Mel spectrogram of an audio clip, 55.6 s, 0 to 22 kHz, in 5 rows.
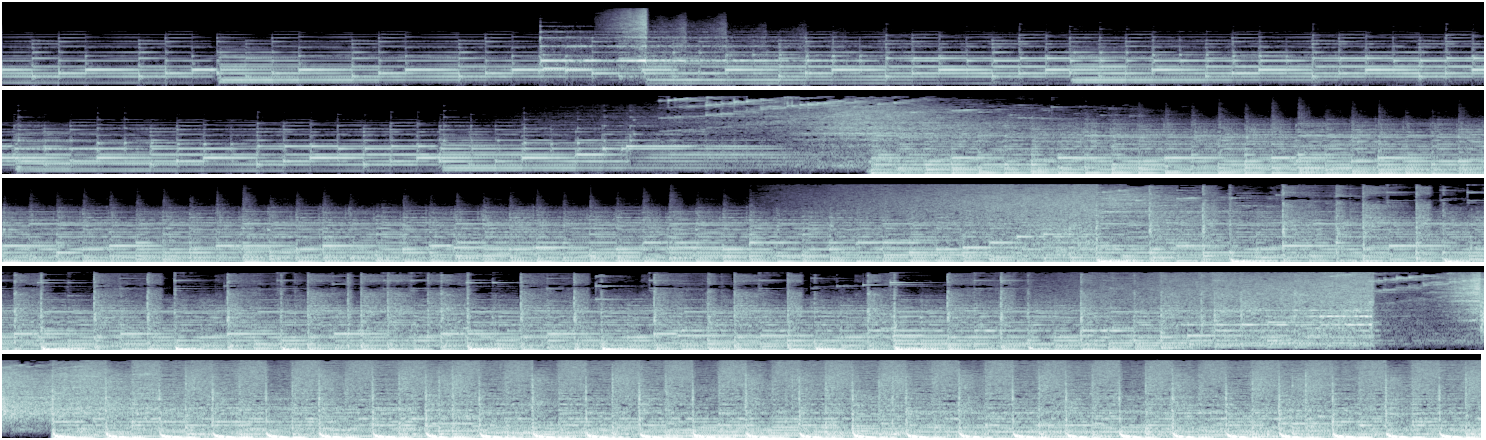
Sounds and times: Music: 0:00.0 - 0:55.5.

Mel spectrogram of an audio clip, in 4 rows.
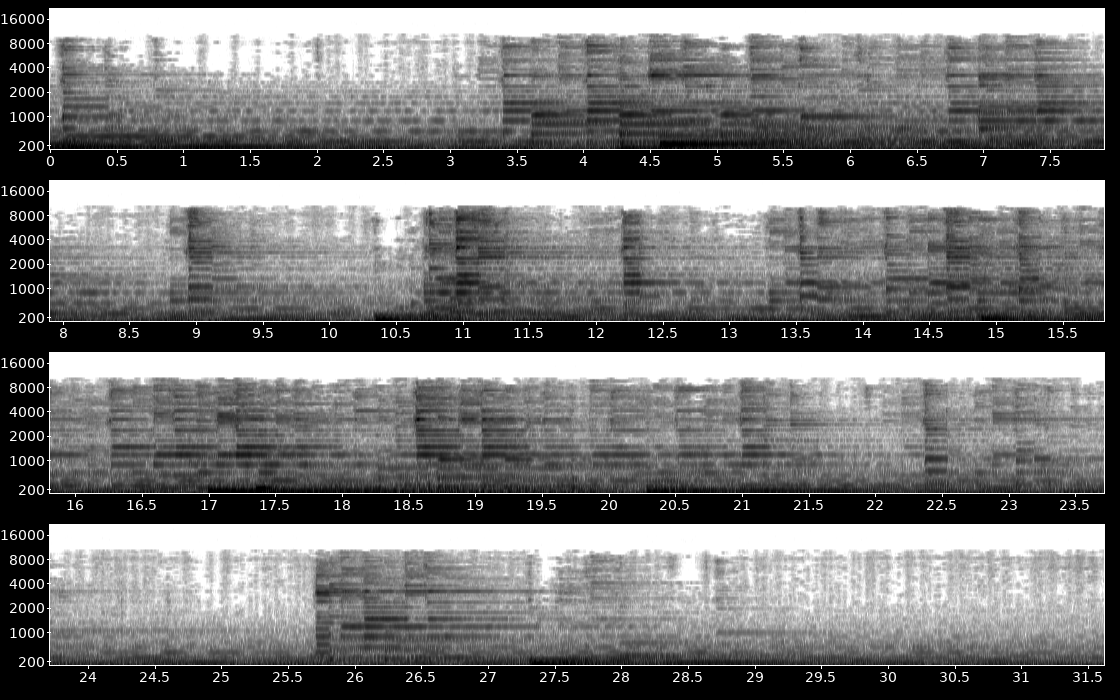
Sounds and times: Music: 0:00.0 - 0:31.6.

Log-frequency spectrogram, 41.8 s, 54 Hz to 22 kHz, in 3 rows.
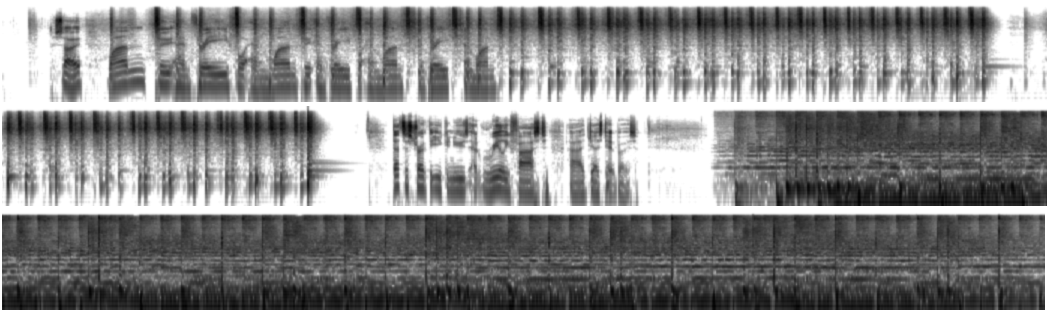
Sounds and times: Drum kit: 0:00.0 - 0:18.4, 0:23.4 - 0:41.7
Speech: 0:00.6 - 0:06.6, 0:19.1 - 0:22.5
Drum: 0:01.3 - 0:18.4, 0:23.6 - 0:41.7.

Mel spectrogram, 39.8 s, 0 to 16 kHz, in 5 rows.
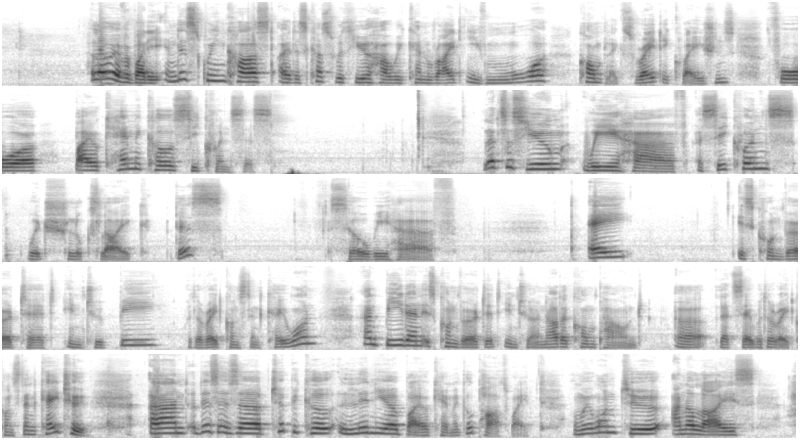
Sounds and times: Speech: 0:00.9 - 0:10.8, 0:12.8 - 0:18.2, 0:19.2 - 0:20.5, 0:21.7 - 0:22.2, 0:23.2 - 0:39.7.

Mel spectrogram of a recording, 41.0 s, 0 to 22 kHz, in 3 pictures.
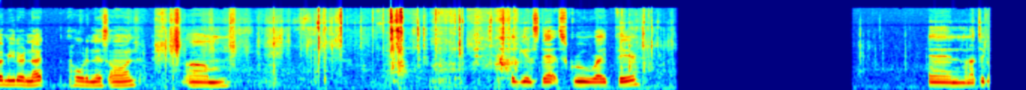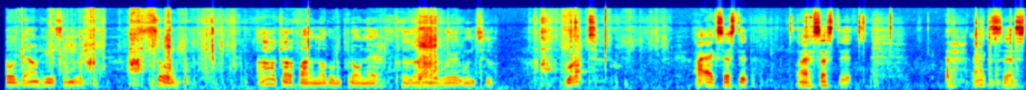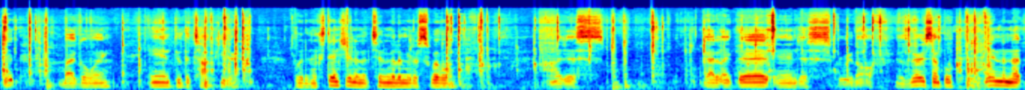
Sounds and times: Speech: 0:00.0 - 0:01.9, 0:02.5 - 0:03.1, 0:06.8 - 0:08.6, 0:12.4 - 0:13.2, 0:13.8 - 0:16.2, 0:17.1 - 0:20.3, 0:21.2 - 0:21.8, 0:23.0 - 0:25.0, 0:26.3 - 0:27.6, 0:28.2 - 0:28.8, 0:29.4 - 0:30.7, 0:31.3 - 0:33.5, 0:34.6 - 0:35.5, 0:36.7 - 0:41.0.

